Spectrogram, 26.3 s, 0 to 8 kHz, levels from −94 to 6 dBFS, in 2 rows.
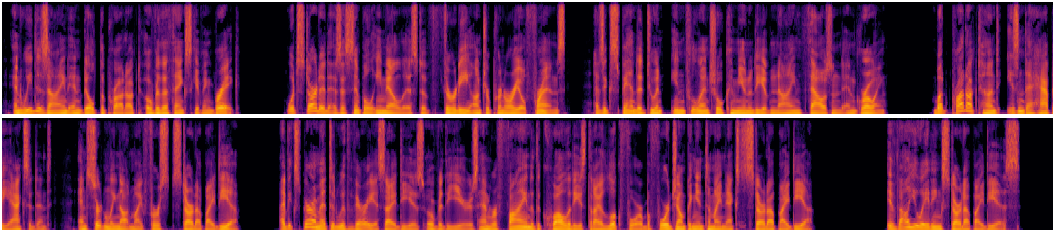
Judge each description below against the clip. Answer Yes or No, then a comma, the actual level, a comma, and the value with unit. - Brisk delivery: No, average, 165 wpm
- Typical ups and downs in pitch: No, wide, 6.0 semitones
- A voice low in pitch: Yes, low, 110 Hz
